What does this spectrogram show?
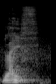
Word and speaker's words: Leif: It's a really, really good example that Jocko and Leif, Leif, it's spelled leaf, but it's Leif, use in the book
